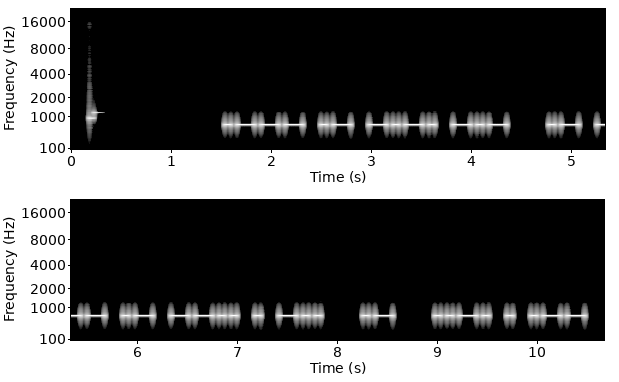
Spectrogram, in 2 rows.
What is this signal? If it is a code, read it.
Morse code, heard as a keyed tone, about 20 wpm, 700 Hz. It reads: JACK AMAZED A FEW
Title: Pangram Challenge v2 - 20wpm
